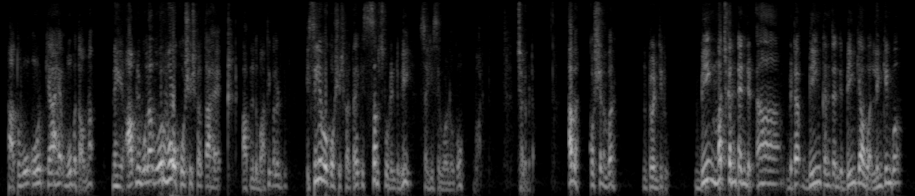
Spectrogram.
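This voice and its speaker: A man teaching English grammar in a fast classroom style, repeating phrases and calling students "beta". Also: sits high, breathy edge.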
